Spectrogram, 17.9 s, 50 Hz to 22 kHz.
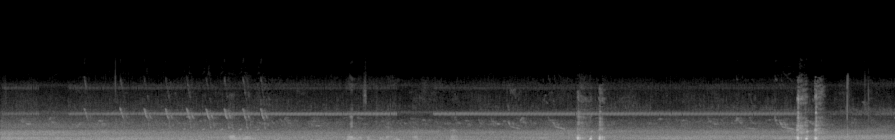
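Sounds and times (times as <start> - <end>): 
crickets chirping outdoors: 0.0 - 17.9
traffic noise: 0.0 - 17.9
speech: 4.6 - 5.4, 6.9 - 9.4
person coughing: 11.6 - 12.1, 15.9 - 16.5.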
